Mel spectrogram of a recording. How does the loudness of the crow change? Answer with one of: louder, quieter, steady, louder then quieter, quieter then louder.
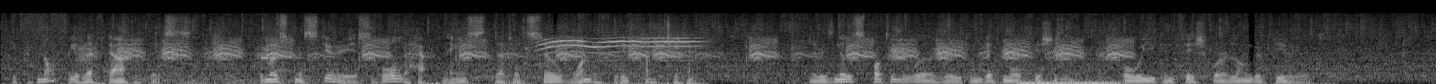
steady.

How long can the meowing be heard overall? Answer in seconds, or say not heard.
5 s.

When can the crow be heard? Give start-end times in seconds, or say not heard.
0.1-11.4.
